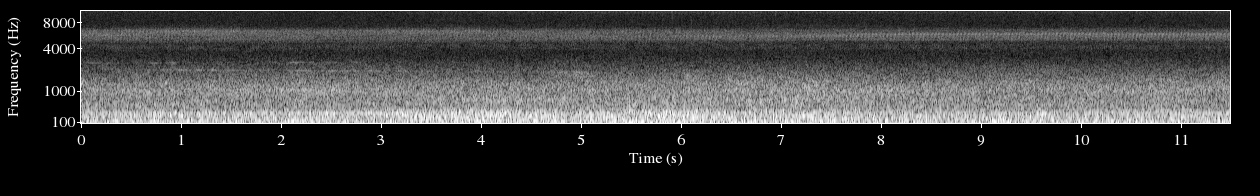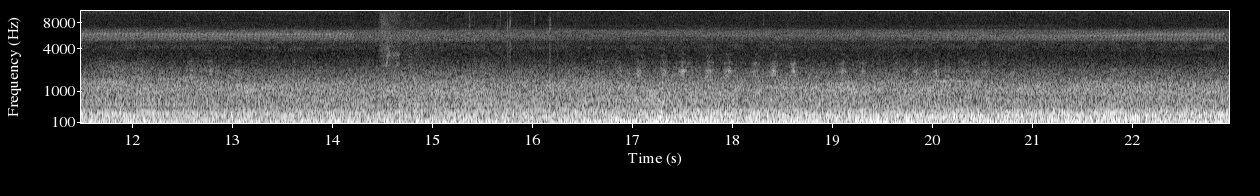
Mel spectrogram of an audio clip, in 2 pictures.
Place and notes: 琵琶湖, Taitung - Lake night
The park at night, Duck calls, The distant sound of traffic and Sound of the waves, Zoom H6 M/S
